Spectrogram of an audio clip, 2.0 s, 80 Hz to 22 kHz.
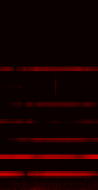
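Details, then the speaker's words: Renault 21 ABS diagnosis: a multimeter on ground continuity at terminal 1 gives a steady, high, unbroken beep, confirming a good ground connection before checking the pump power relay circuit. "Ça bip. Ça veut dire que la continuité est déjà bonne."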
